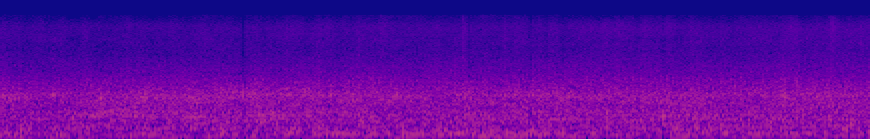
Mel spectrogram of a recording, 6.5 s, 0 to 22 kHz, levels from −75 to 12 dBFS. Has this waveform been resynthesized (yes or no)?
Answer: yes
